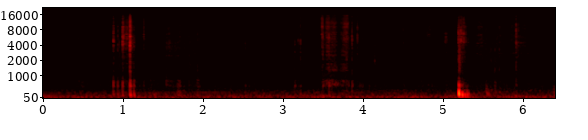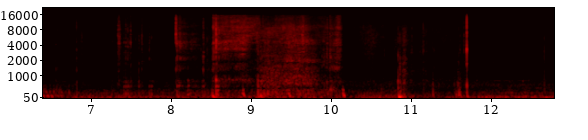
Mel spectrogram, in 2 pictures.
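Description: A hollow plastic mask knocks and scrapes as a hand handles it.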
